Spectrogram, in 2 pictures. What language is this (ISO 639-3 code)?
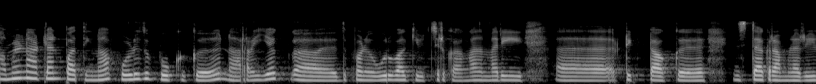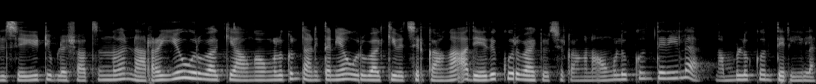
tam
